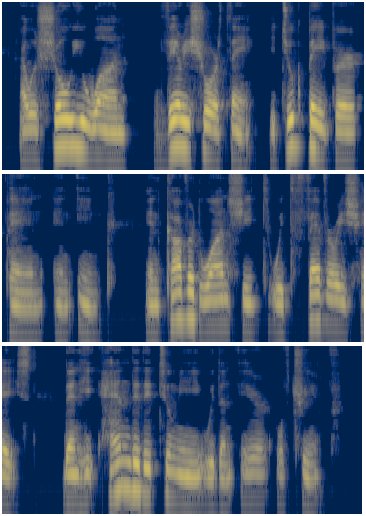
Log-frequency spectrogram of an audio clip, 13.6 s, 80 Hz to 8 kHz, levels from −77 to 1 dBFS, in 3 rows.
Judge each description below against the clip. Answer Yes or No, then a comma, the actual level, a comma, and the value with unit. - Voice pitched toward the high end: No, low, 125 Hz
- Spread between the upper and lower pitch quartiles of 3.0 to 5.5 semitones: Yes, average, 4.2 semitones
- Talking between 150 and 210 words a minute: No, average, 140 wpm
